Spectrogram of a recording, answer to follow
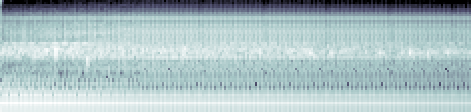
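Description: Closing music: a low synthesizer drone holding steady and slowly fading.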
